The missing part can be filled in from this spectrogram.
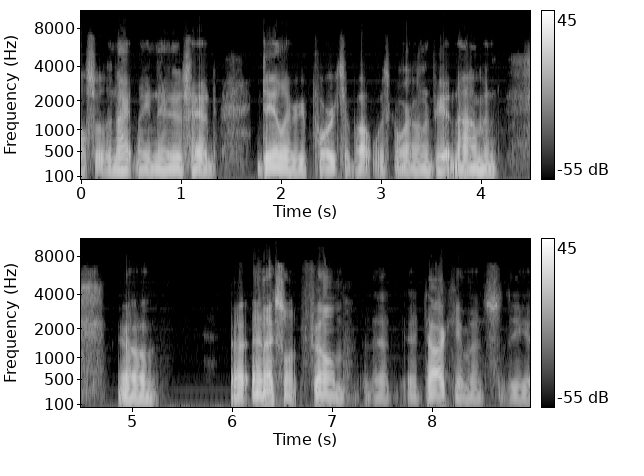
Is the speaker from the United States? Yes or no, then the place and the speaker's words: yes; United States; That's just who we were at that time, growing up in the United States in the 1950s and early 1960s.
